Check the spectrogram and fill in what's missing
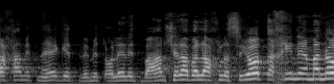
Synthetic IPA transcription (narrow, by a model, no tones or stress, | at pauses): aχamitt̪naheɡet̪vemit̪o̞lelet̪baamʃe̞lavalaaχlasijo̞t̪aχineːmano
